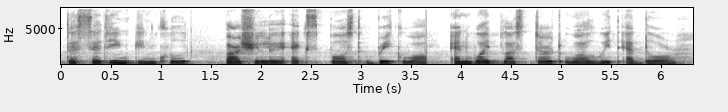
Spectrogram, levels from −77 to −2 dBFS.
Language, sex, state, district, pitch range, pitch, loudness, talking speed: English, female, Nagaland, Dimapur, 195-220 Hz, 210 Hz, -16 LUFS, 140 wpm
